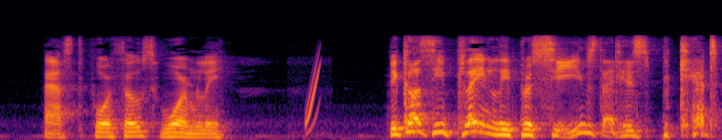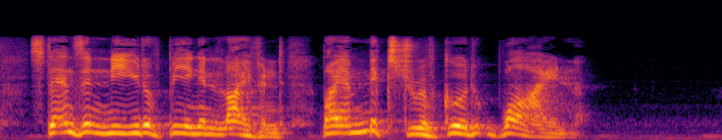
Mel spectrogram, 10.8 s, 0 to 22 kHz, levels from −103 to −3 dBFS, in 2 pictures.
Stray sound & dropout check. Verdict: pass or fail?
fail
